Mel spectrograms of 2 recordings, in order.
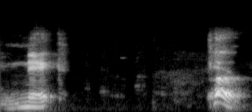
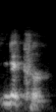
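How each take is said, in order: First: The name is said slowly with separated words. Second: The name is said fast with words run together.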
